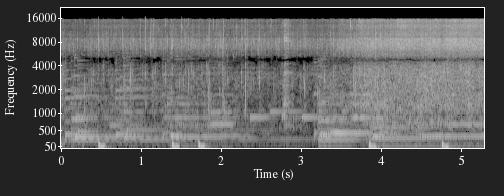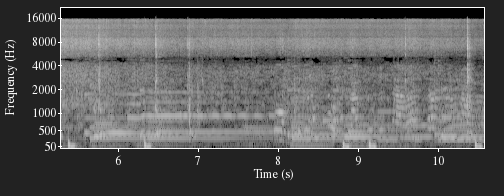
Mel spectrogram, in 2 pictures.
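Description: Turmeric and chili powder fry with katla fish masala in a pan, a steady moderate sizzle with stirring, partly covered by prominent background music.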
